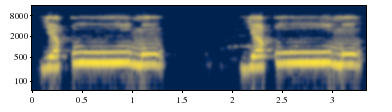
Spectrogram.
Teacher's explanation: Second line میں ہے یقوم، یا زبر یا، قاف واو پیش قو، یقو، میم پیش مو، یقوم. قاف کو کھینچیں گے، یا اور میم کو بالکل نہیں کھینچیں گے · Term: واو مدہ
